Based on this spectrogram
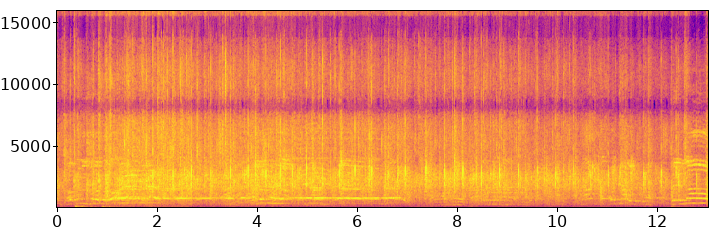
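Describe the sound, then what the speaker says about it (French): A church congregation applauds loudly and steadily for a long stretch, dense clapping from many hands with some crowd murmur and a voice heard under the applause. "Applaudissons la parole."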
